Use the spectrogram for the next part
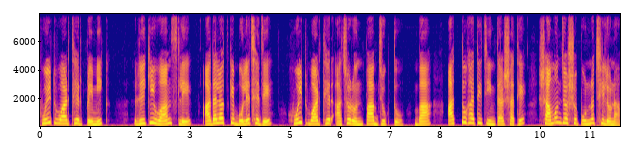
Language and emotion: Bengali, neutral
